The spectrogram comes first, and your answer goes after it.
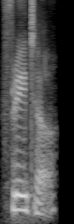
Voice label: "freighter", Indian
